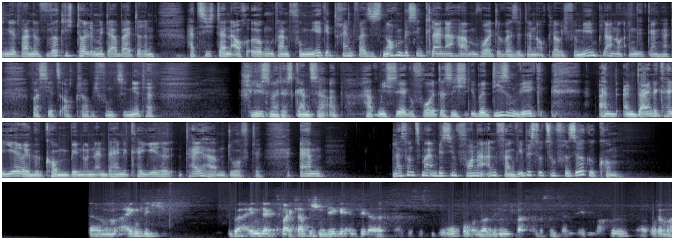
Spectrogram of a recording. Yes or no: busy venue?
no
